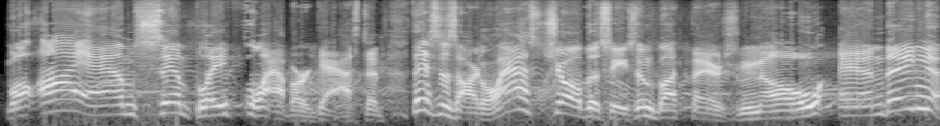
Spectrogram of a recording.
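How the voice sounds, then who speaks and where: A flamboyant video game bloodsport host with a piercing, very bright voice. He pitches high and swings wildly up and down. Every line comes out as bombastic, showy sports hype with a smarmy streak. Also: huge pitch swings, unhurried, exaggerated voice. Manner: bombastic, showy announcer delivery. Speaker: game show commentator. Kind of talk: over-the-top sports commentary.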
